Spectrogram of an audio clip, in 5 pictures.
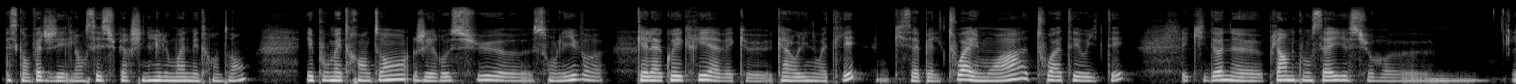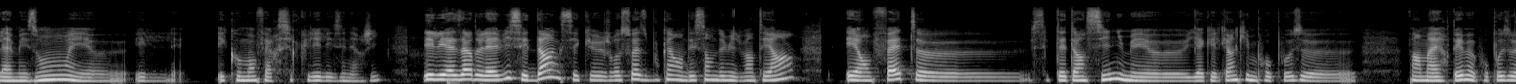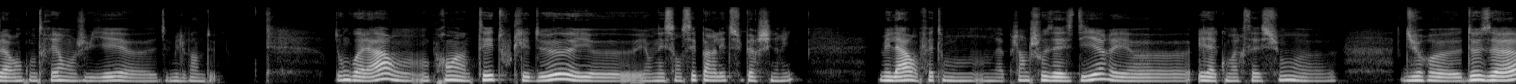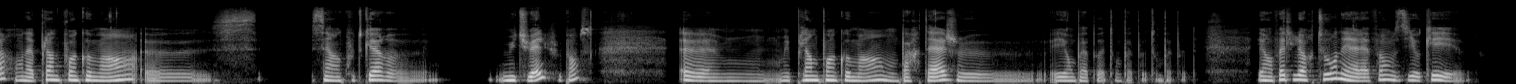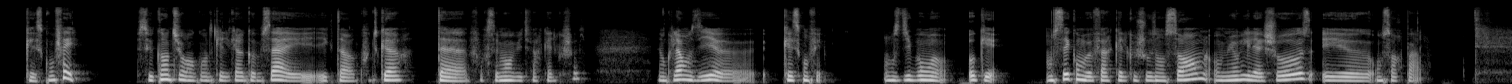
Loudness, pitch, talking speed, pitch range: -19 LUFS, 185 Hz, 195 wpm, 170-205 Hz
